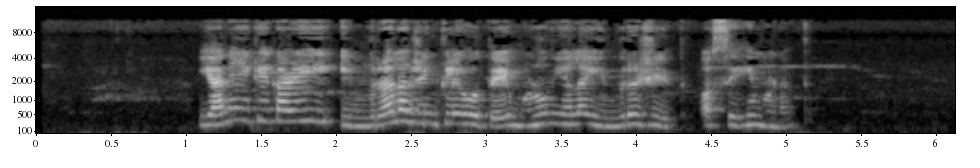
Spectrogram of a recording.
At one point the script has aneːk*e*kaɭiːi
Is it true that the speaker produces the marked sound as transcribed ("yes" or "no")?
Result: yes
